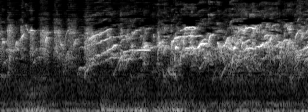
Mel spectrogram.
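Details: Female European goldfinch of the white-headed mutation, bred in Jordan, singing a continuous, fast twittering warble of high, tinkling notes, steady and unbroken throughout.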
